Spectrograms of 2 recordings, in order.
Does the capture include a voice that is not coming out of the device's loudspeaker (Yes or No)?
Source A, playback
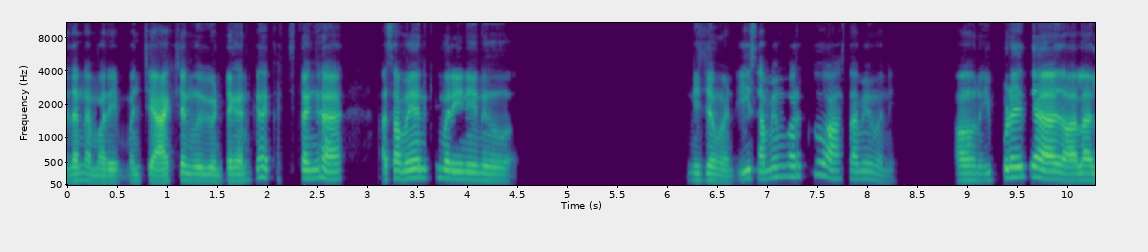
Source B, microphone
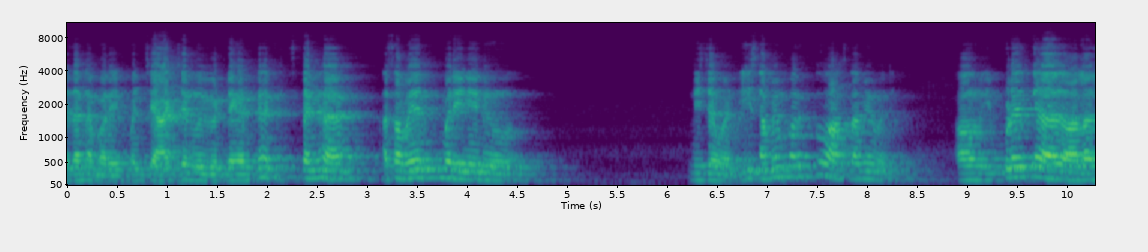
No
